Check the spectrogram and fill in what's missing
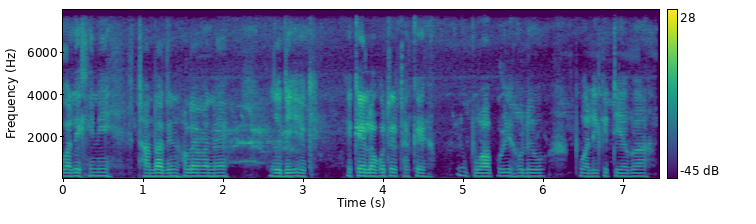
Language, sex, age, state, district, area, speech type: Assamese, male, 45-60, Assam, Charaideo, rural, spontaneous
